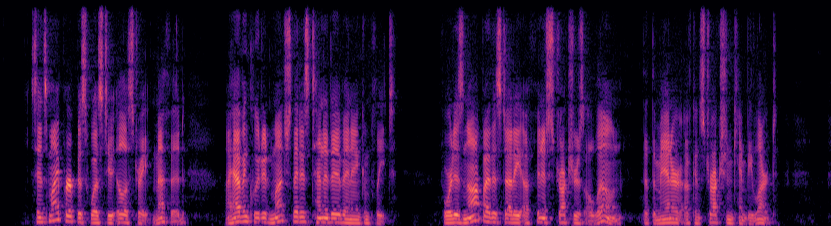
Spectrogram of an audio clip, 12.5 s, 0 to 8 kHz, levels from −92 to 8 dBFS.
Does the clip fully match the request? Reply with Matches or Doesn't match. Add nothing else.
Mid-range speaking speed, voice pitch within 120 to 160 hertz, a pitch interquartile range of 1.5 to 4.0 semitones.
Matches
